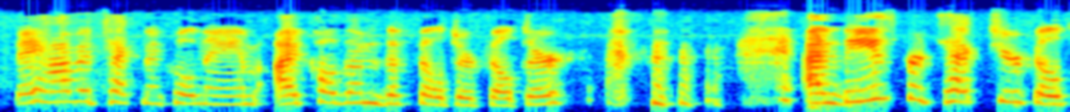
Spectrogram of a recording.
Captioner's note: laughs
